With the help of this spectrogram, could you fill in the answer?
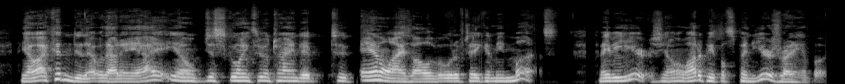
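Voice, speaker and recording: A man's fairly high, somewhat breathy voice carries lively intonation. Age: 70s. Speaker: tech veteran, author and trainer. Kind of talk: interview conversation. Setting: podcast interview. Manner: halting, with frequent repetitions and fillers.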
